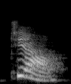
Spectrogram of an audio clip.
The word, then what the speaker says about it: 叫: Then we have jiao, okay, the letter J pronounced as ch.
